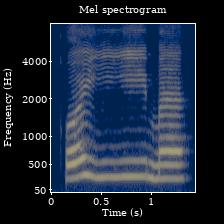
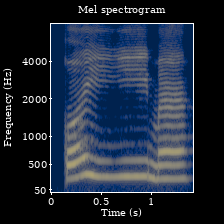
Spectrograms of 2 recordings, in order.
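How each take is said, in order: The two takes are said the same way.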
